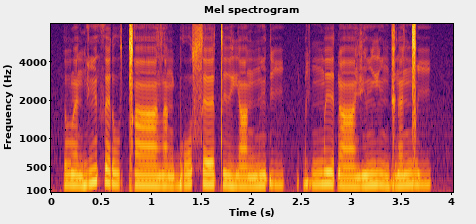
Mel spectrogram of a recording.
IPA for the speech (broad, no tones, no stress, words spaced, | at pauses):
βɛ̃ɡĩθɛ ɾʊːǀãːzã ɡ͡bo sɛtɪː jãːŋ͡mĩɗi | ɓiŋ͡meɗãː ʒĩjĩ ɡɪɾɛ̃ŋ͡ǀi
